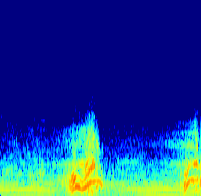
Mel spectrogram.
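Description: A pause in a man's speech on an old tape recording: a steady low hum with faint hiss, broken by one short spoken word about a second and a half in.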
